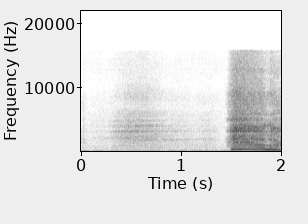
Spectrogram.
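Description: A woman drawing an audible breath in, about a second long, then starting to speak loudly near the end.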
